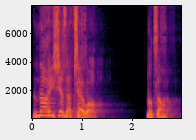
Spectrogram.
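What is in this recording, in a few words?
Polish; 索杰恩（守望先锋2）/终极技能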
